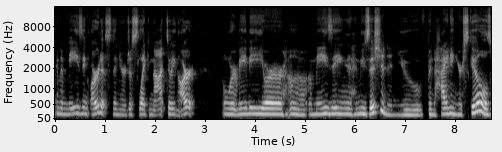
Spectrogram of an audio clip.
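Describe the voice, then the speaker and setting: A woman in her forties, a holistic practitioner, chatting on a live stream in a reflective way with a slightly congested voice. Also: medium pitch. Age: 40s. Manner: chatty and reflective, many fillers. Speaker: holistic practitioner hosting a weekly live show. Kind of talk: casual live-stream talk, greeting viewers. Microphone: streaming mic.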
